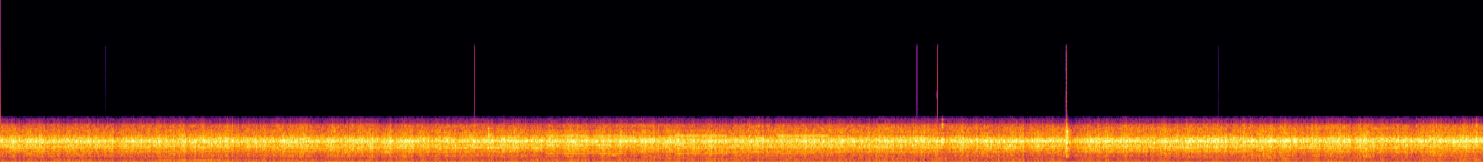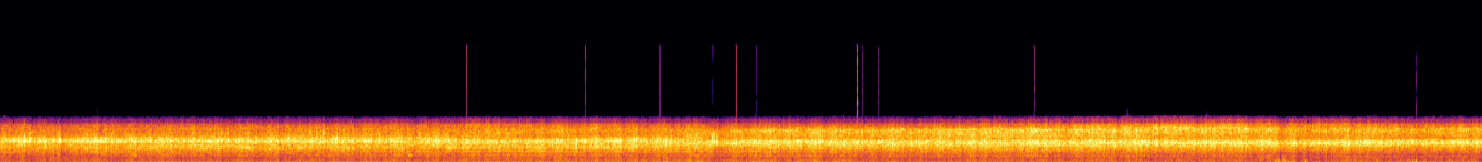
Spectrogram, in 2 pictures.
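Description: Backpack leaf blower running steadily at high speed, its small engine whining as it blows milled asphalt debris off the street edge, with a steady low engine rumble underneath.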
